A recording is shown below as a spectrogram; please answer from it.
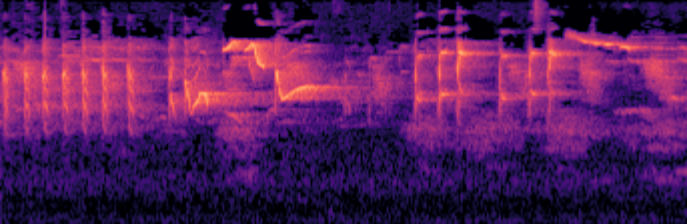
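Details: Ringneck parrot outdoors: a quick run of six sharp, evenly spaced chirps, then loud slurred squawks sweeping down and up, followed by another series of clipped chirps and a thin high whistle; no other sounds stand out.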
